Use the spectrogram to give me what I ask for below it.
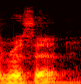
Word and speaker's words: Roset: I don't know if it's Rosette or Rosé. You know if the T is silent? – How's it spelled? Can you just type it in? – R-O-S-E-T. – I would say Rosette.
